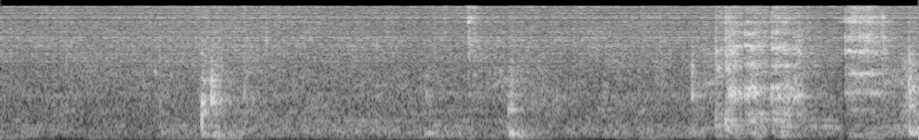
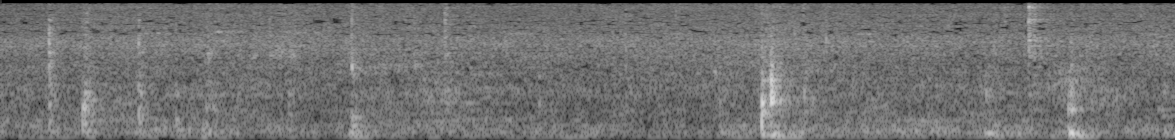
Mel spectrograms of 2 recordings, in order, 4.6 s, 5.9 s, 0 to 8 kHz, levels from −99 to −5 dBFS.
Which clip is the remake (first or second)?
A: first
